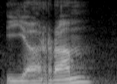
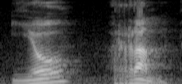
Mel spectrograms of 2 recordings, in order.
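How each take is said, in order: First: The first vowel is an 'a' sound. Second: The first vowel is a long 'o' sound. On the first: The speaker calls it wrong. "and not" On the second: The speaker calls it right. "This is not a short O"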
